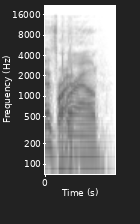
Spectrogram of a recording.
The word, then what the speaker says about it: Braun: Christian Braun, those guys, Braun, how do you pronounce it? – It's Brown. – It's Brown, yeah. Spelled Braun. – Yes.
